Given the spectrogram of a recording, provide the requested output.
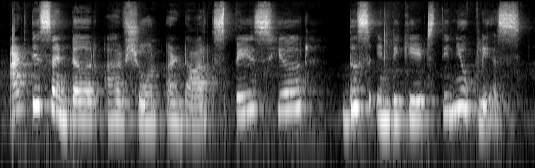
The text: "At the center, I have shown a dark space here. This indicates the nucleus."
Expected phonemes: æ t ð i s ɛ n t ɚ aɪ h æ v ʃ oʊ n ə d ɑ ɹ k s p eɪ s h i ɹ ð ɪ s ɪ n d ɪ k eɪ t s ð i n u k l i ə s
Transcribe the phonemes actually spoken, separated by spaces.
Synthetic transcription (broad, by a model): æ t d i s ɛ n t ɚ aɪ h æ v ʃ oʊ n ə d ɑ ɹ k s p eɪ s h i ɹ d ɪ s ɪ n d ɪ k eɪ t s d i n u k l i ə s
